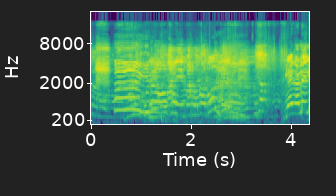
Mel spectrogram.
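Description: Several voices, many of them children's, talking and calling out over one another in a room.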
